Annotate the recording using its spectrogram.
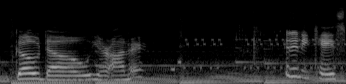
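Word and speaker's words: Godot: then a prosecutor Gobbo see the T is silent that's why I didn't say GoBot it's not Gobbo it's godo your honor in any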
